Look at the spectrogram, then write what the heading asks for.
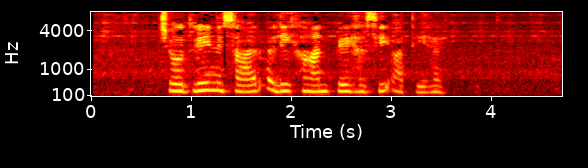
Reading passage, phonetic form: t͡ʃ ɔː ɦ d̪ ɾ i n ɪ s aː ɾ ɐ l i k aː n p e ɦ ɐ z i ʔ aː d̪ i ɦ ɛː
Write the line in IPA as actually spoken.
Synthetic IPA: t͡ʃ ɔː d̪ ɾ i n ɪ s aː ɾ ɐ l i x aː n p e ɦ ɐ s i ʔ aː t̪ i ɦ ɛː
